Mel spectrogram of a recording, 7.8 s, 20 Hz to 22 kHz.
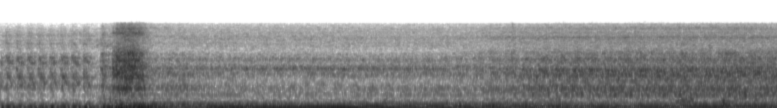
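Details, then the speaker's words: Ford 6.0 Power Stroke V8 diesel after replacing #8 fuel injector: starter catch, then even deep idle with no stumble or skip; previous miss gone, sounds smooth like a vacuum cleaner; normal diesel idle. "Yeah, there's no miss. You could hear a miss before, and now it just sounds like a vacuum cleaner. It does sound good."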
